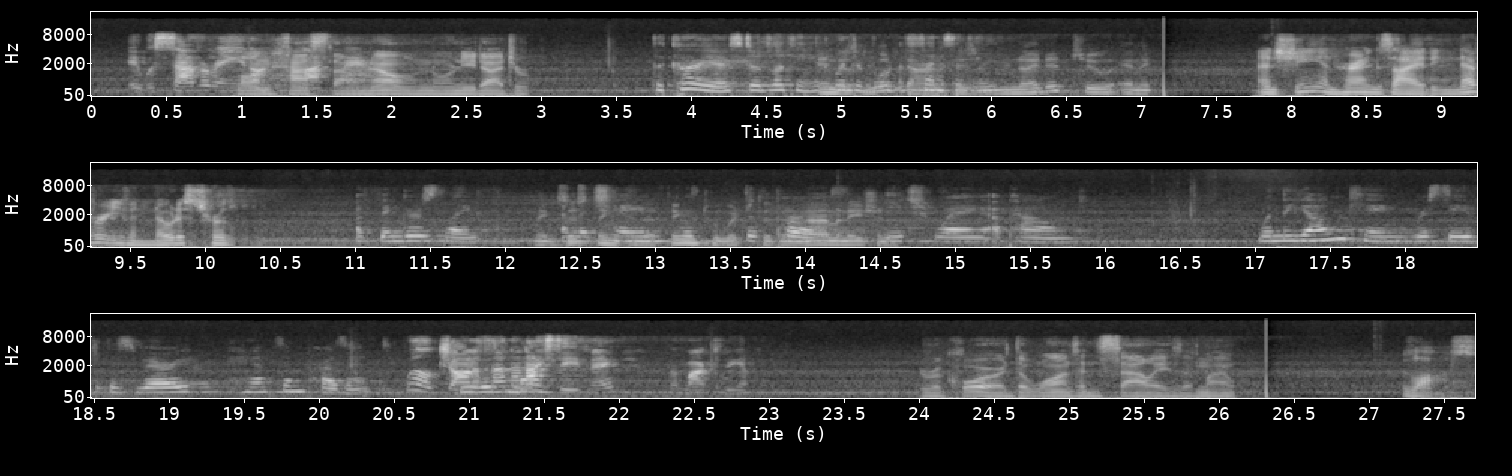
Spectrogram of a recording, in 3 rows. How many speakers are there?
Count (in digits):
6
